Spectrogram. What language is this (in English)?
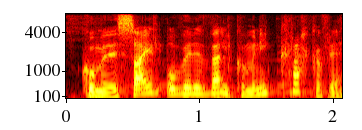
Icelandic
